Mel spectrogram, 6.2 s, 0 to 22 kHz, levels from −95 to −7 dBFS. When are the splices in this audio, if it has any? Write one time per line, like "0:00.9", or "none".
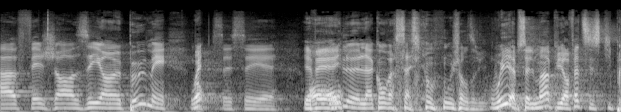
0:03.4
